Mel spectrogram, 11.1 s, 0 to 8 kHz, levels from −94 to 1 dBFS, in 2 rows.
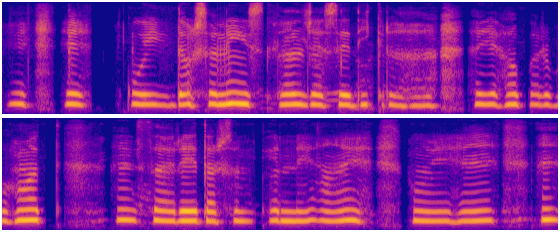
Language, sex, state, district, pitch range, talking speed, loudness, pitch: Hindi, female, Chhattisgarh, Kabirdham, 255-275 Hz, 100 wpm, -22 LUFS, 265 Hz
